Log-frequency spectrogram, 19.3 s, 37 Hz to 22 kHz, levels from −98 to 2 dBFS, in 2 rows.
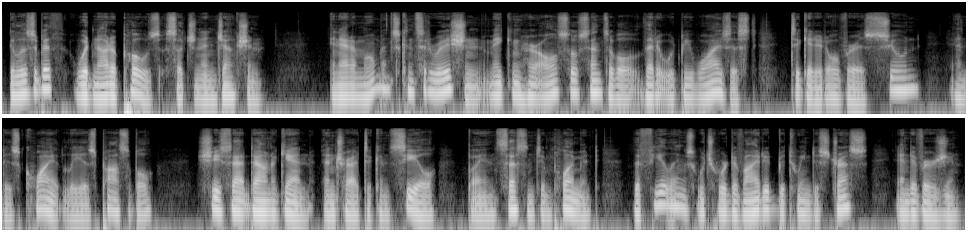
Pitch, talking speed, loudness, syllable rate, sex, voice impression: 100 Hz, 155 wpm, -22 LUFS, 5.3 syllables/s, male, masculine, adult-like, tensed, slightly weak, bright, soft, clear, cool, intellectual, sincere, calm, friendly, reassuring, wild, slightly lively, kind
